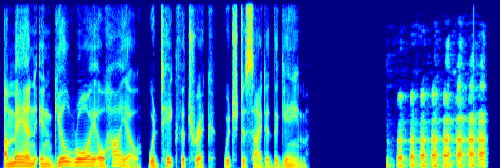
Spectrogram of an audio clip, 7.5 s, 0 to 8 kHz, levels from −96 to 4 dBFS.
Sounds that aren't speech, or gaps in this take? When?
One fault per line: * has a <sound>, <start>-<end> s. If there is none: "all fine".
* has a laugh, 5.8-7.3 s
